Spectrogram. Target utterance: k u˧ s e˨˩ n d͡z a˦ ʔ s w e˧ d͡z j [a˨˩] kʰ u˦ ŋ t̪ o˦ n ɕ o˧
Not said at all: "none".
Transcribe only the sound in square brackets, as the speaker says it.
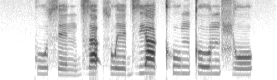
a˥˧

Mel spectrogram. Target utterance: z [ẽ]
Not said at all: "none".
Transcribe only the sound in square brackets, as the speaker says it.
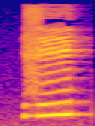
e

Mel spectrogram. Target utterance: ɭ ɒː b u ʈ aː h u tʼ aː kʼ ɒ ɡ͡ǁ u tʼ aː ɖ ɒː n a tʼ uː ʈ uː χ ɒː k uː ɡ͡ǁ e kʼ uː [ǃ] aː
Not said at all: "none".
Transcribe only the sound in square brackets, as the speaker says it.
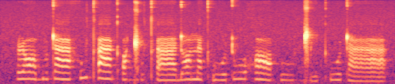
ʈ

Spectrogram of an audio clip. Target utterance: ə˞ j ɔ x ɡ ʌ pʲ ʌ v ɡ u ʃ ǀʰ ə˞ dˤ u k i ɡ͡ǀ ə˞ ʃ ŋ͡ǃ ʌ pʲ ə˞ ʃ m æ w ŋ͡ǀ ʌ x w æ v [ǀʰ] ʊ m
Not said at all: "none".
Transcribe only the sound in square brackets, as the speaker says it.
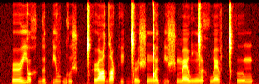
ǀʰ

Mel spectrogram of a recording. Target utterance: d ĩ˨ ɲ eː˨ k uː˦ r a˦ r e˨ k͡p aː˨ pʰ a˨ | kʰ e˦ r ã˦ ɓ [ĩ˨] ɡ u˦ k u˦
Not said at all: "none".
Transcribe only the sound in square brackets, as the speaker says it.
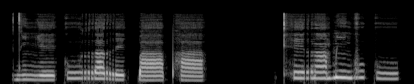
ĩ˦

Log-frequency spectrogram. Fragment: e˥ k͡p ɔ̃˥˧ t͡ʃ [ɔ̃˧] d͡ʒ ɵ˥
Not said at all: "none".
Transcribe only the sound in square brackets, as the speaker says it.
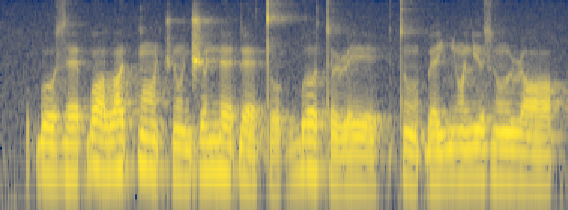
õ˧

